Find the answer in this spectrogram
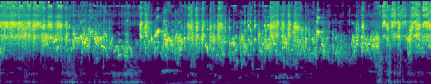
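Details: Pet budgerigars chirp and squawk together: busy, overlapping high twitters with harsher squawks mixed in, continuing without pause.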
